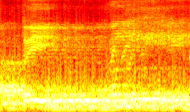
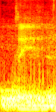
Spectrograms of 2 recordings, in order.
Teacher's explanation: walaupun kasrah dia baca tebal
